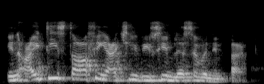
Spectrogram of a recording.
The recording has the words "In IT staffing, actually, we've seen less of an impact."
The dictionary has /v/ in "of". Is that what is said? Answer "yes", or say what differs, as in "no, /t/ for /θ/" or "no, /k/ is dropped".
yes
